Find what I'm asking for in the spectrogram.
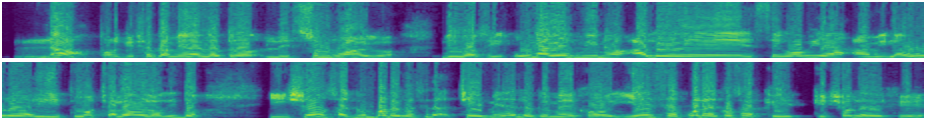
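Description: A man with a high pitch talks at a fairly quick pace, his pitch swinging very widely while his loudness stays very even. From Azul, Buenos Aires province, Argentina. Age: 30s. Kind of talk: casual chat.

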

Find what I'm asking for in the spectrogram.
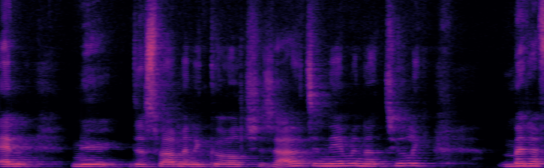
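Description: At a moderate pace, a woman speaks at a medium pitch in an ordinary speaking voice. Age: 30s. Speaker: tarot reader. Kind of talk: interview.

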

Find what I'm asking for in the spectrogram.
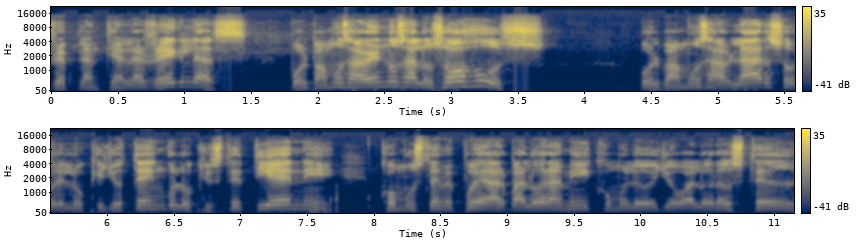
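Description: In a bright, sharp tone, a man talks at a moderate pace with a high pitch and ordinary pitch variation. His loudness swings widely in a dry, close sound with no echo. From Costa Rica, Alajuela. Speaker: architect and writer. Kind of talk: casual chat. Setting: at home. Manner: halting.

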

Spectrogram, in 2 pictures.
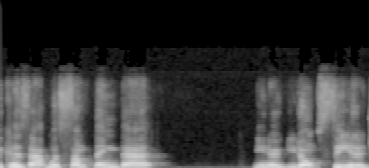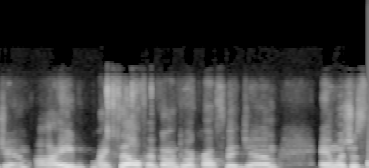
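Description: A woman with a Southern US accent speaks at a moderate pace, her pitch fairly low. Her pitch varies in an ordinary way, and the recording is very clean with a silent background. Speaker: dance fitness business owner, former nurse. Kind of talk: casual interview chat.

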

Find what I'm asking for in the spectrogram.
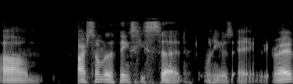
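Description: A man talks at a very fast pace. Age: 20s. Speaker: podcast host. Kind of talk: solo reflective monologue. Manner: halting, many filler words.

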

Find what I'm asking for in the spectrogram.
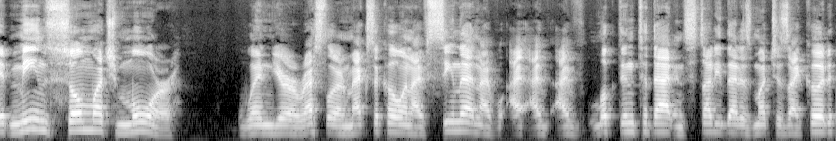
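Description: The man's tone is bright and sharp, and he keeps a moderate pace. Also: fairly high pitch for a man, fairly even intonation. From US. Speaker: guest. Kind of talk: casual chat.

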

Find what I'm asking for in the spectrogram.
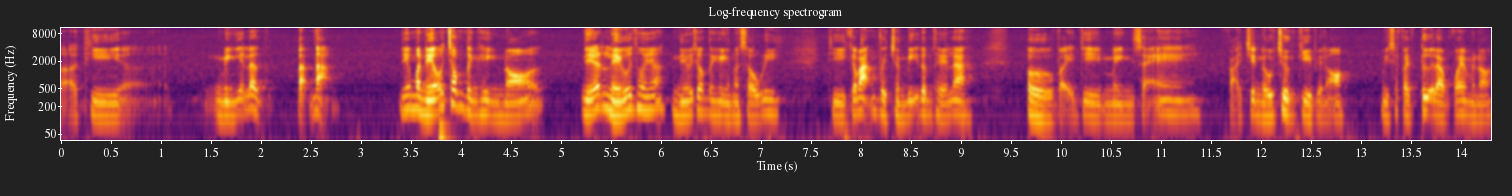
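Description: Pausing long and often, a man speaks at a moderate pace in a medium-pitched voice with ordinary pitch variation. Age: 20s. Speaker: finance employee. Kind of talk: casual interview chat. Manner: halting, many fillers.

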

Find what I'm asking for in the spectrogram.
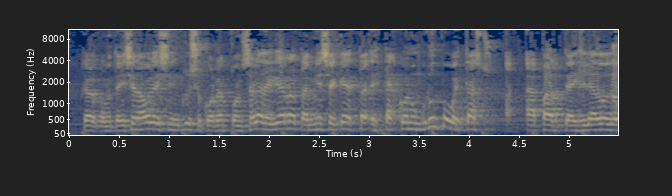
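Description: Over noticeable background noise and audible room echo, a man speaks very fast. His voice is high, with ordinary pitch variation. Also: very even loudness. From Argentina, Río Cuarto (Córdoba province). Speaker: podcast host. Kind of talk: interview. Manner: halting.

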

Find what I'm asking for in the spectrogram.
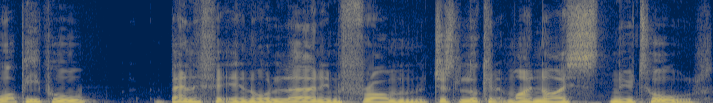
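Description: With a British accent, a man speaks at a medium pitch in a dark, mellow tone and fairly even intonation. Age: 40s. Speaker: podcast host, tradesman. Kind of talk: casual interview.

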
